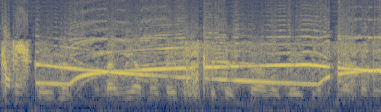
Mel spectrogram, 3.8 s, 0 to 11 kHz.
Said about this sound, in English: Copy. Denver TAC 37, I could not hear you over your sirens.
